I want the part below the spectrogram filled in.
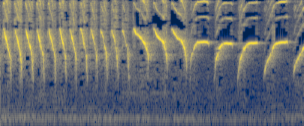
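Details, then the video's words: Canary song used to trigger other canaries into song: a quick rolling trill of high notes slowing into loud separate downward-curving whistles, each sweep fuller and spaced wider apart. "kenari lain langsung bunyi dengar ini"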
